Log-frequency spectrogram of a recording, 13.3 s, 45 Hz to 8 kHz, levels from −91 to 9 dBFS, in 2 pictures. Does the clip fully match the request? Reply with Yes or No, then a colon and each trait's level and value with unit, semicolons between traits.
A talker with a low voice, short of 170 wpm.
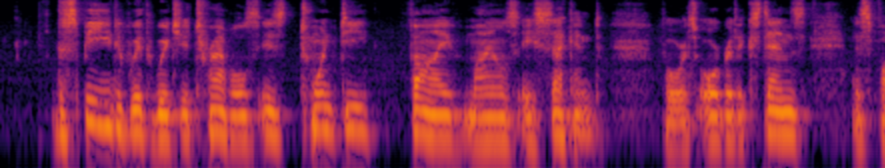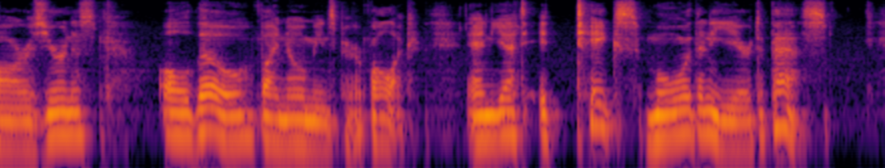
Yes: low, 120 Hz; average, 160 wpm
